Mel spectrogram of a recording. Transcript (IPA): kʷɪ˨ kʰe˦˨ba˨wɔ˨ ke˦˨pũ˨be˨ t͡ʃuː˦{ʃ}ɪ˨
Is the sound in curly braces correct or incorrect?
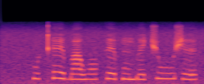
correct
